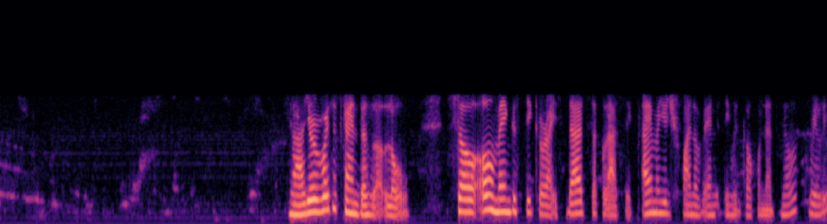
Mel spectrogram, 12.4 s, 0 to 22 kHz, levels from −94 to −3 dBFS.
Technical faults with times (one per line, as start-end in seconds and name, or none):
none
